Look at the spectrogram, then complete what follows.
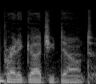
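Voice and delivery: very low, soft warning; low mock threat. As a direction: drop it deep and quiet, mock-ominous. Deadpan mock threat, then repeated slower.

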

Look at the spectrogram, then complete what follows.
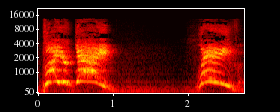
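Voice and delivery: mock yelling. Yelling at chat viewer.

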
